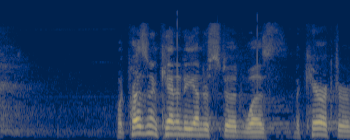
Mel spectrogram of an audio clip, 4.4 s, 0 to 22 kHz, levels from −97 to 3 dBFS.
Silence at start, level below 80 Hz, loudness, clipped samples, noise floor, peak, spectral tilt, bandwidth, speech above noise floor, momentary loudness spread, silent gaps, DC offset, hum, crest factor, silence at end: 0 s; -82 dBFS; -35 LUFS; under 0.1%; -75 dBFS; -16 dBFS; -6 dB/octave; 11.5 kHz; 41 dB; 20 LU; none; under 0.1%; none; 20 dB; 0 s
